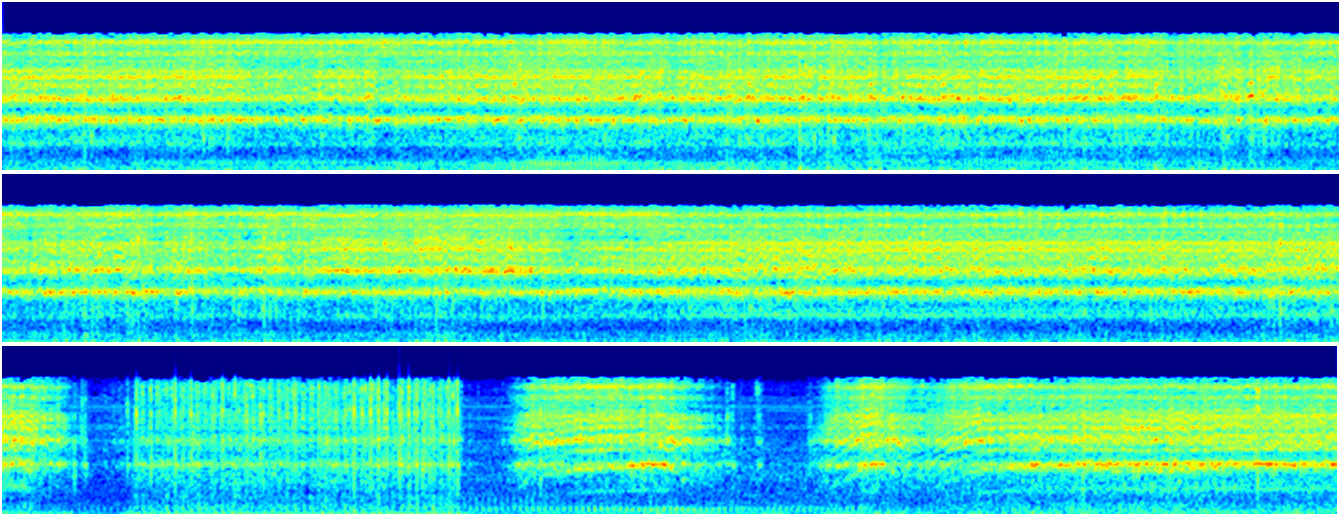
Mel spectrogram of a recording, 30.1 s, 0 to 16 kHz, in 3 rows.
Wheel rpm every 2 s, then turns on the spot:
150, 150, 150, 150, 150, 150, 160, 150, 150, 150, 50, 30, 60, 90, 140.
20-22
